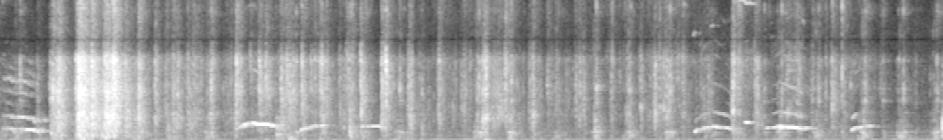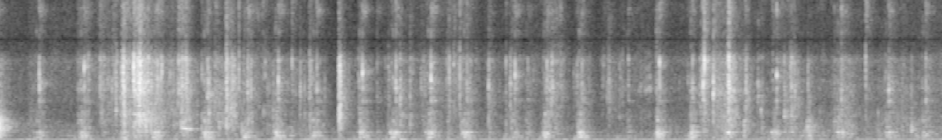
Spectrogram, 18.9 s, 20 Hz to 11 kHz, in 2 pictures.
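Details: Border Collie puppies born 19 September 2020 and recorded on 1 November at a breeder in Fukiage, Hioki, Kagoshima, Japan: short high whimpers and squeaks come in bursts near three and eight seconds, over constant clicking and scratching in a small room.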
